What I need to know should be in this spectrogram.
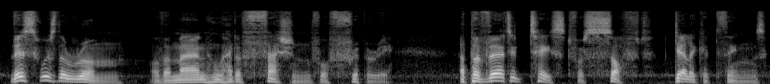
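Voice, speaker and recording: A wary, dry-humoured British agent telling his own tale. His voice is low, yet it moves expressively through each sentence. The narration is calm and wry. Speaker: narrator and hero. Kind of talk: first-person radio drama narration.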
